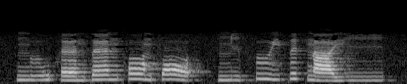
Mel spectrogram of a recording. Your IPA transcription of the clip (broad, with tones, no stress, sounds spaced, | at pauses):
ŋ ɯː˩˧ w h ɛː˩ n t̪ ɛː˧ ŋ kʰ ɔː˥˨ n f ɔː˥˨ t̚ | ɲ i˩ pʰ ɯː˥˨ j t̪ e˥˨ k̚ n aː˩ j iː˩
